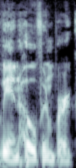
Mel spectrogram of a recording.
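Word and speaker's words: Van Hoevenberg: it's taken a while to get her to pronounce Mount van hogenberg correctly but uh you did it great job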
